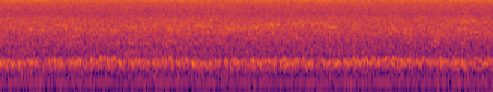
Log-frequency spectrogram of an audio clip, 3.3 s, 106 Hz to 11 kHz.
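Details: Black grouse at the lek in April 2024, a steady low bubbling chorus rolling on without pause, distant and even, with no sharper calls standing out.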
